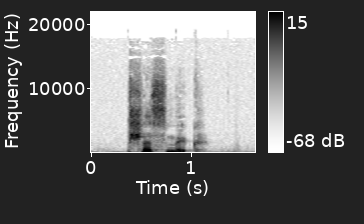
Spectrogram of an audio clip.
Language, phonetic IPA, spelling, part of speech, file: Polish, [ˈpʃɛsmɨk], przesmyk, noun, Pl-przesmyk.ogg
